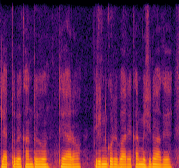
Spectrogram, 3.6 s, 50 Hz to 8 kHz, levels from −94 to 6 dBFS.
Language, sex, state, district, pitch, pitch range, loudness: Chakma, male, Tripura, Dhalai, 125 Hz, 120-125 Hz, -14 LUFS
